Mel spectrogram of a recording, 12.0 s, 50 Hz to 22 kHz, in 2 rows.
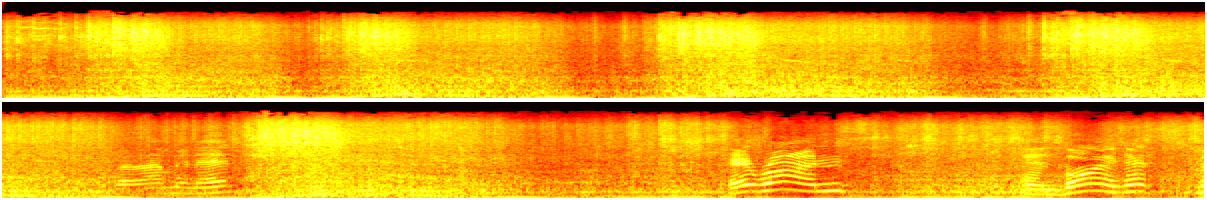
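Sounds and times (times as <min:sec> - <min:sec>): pickup engine revving: 0:00.0 - 0:12.0.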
